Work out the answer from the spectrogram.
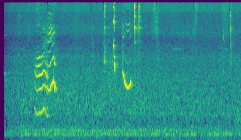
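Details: Pet female red lory doing bedtime talk and imitating a cat's meow: a wavering, warbled note around one second, then a squeaky rising-falling whistle, with faint clicks over a steady low indoor hum.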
